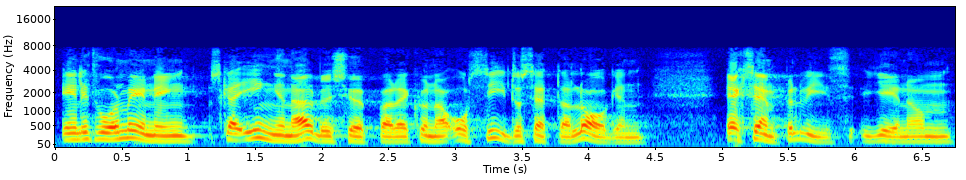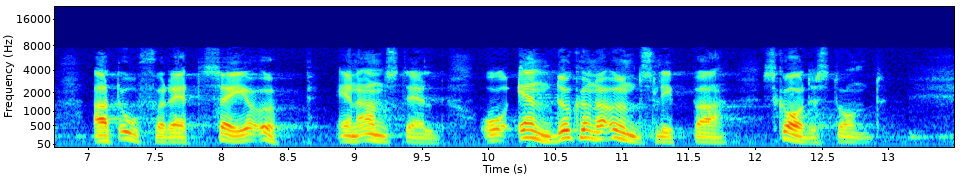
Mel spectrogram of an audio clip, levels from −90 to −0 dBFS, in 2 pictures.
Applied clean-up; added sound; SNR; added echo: none; none; none; none.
